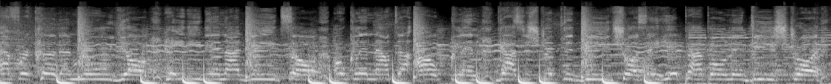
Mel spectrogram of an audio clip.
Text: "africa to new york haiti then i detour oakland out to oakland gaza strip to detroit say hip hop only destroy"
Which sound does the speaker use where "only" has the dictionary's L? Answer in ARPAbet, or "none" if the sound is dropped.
none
